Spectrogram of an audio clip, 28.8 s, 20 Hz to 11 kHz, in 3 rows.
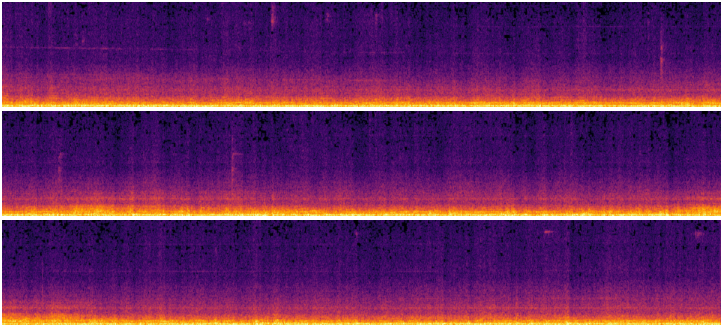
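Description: Running sound inside a JR Central 313 series 8000 subseries electric train car at its end section: a steady low rumble of the wheels on the rails, with a steady mid-pitched hum throughout.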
